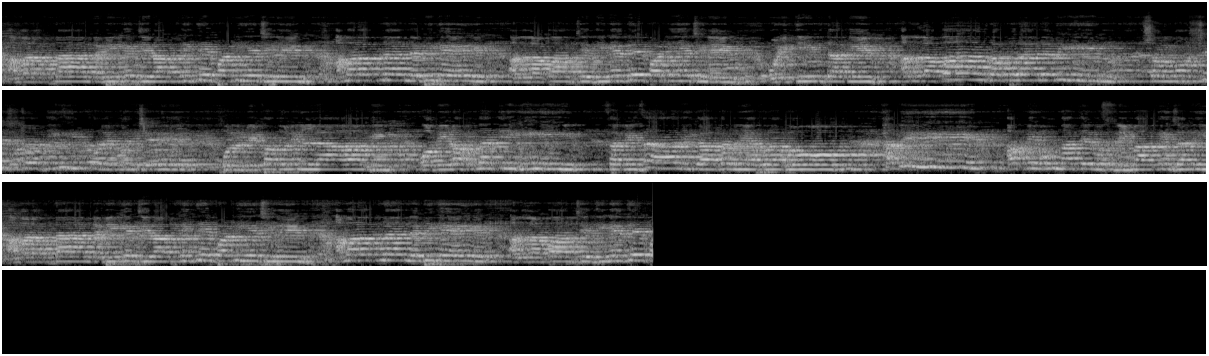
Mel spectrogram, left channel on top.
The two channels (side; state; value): right; drops out; at 6.6 s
